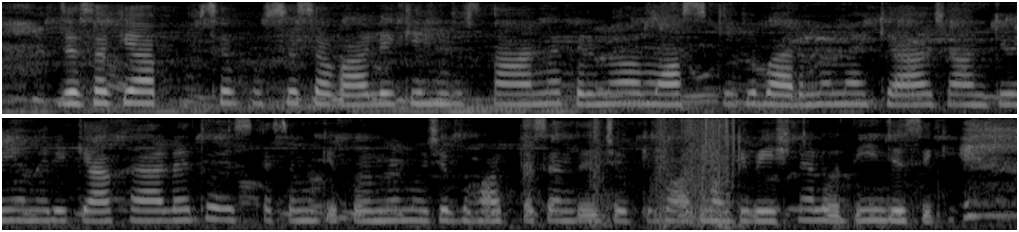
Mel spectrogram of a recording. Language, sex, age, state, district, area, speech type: Urdu, female, 18-30, Uttar Pradesh, Aligarh, urban, spontaneous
